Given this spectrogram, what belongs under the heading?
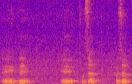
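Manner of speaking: put-on low greeting, playful; lightly faked deep voice. Shown as a demonstration. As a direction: drop the voice a little for a casual hello. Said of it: "I like to lower my voice".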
